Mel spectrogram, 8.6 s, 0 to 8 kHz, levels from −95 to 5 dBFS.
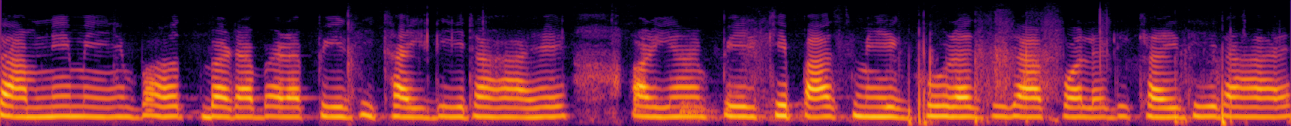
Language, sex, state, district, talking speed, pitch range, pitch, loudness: Hindi, female, Bihar, Darbhanga, 160 wpm, 225-235 Hz, 230 Hz, -15 LUFS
